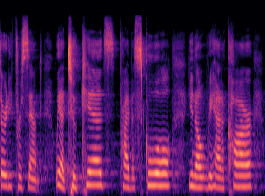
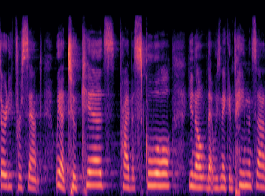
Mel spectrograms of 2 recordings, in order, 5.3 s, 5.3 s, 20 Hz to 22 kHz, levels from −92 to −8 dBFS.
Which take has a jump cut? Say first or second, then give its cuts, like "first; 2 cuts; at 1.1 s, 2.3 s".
second; 1 cut; at 4.1 s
